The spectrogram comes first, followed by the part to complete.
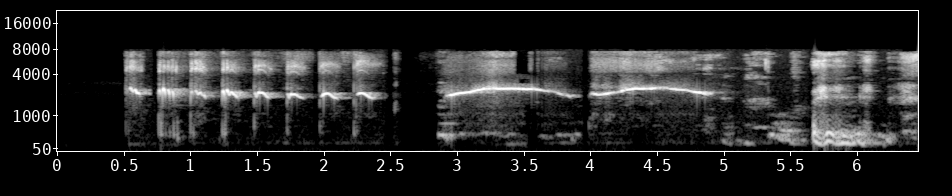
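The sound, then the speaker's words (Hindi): A jungle ambience effect played as background for a stage performance of the Ramayana set in the Panchavati forest: a quick run of short rhythmic whistled chirps, then two long sustained whistles, giving way to brief rustling and a low rumbling burst at the end. “तो अब देर न करते हुए यह मंचन शुरू करते हैं पीछे से मधुर जंगल का ध्वनि चलती हुई”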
